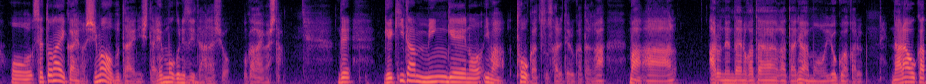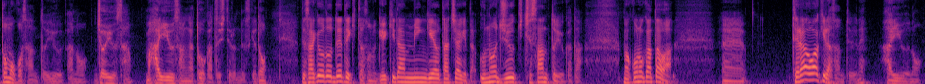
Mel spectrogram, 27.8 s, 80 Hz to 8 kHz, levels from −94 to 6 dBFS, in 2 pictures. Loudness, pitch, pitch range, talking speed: -28 LUFS, 115 Hz, 95-155 Hz, 305 characters per minute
